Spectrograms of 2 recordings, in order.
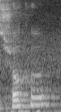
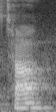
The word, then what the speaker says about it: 食: This kanji was used, it means eat and food, and it can be pronounced in many ways. One of them is shoku, meaning as in shokuji, and as ta, as in taberu, which was used over here.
